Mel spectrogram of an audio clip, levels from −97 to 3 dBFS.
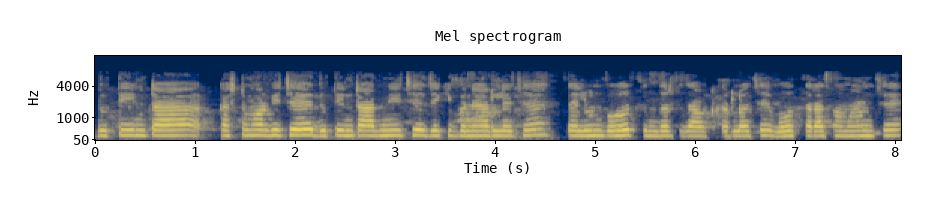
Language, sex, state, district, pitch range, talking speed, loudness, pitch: Hindi, female, Bihar, Araria, 215-230 Hz, 185 wpm, -15 LUFS, 220 Hz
